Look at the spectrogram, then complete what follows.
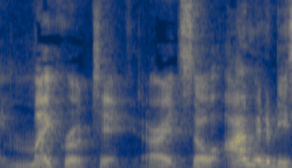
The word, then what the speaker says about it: MikroTik: pronunciation is mikrotik however the official pronunciation technically it should be me crow tick um I might say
